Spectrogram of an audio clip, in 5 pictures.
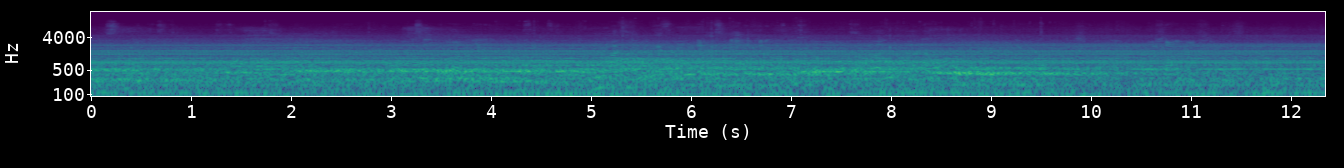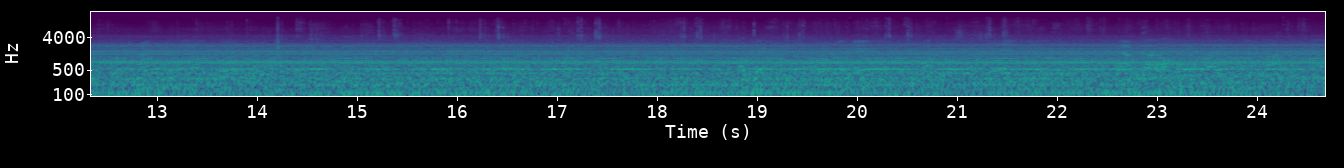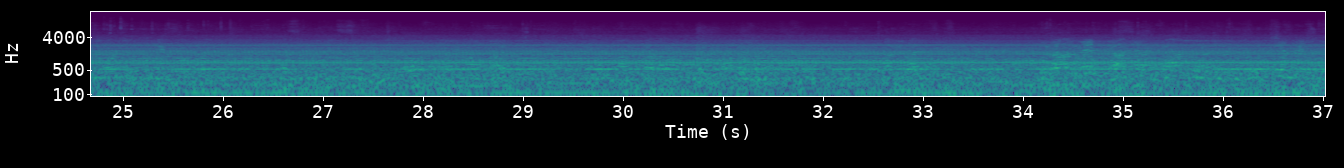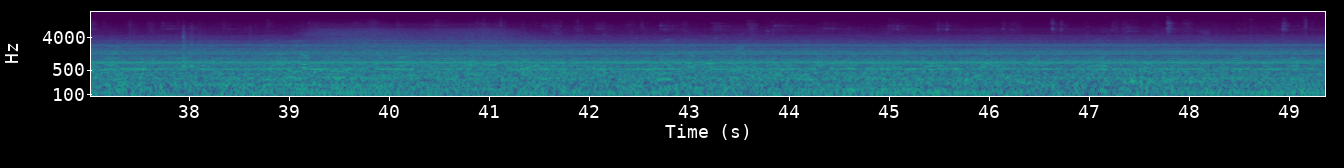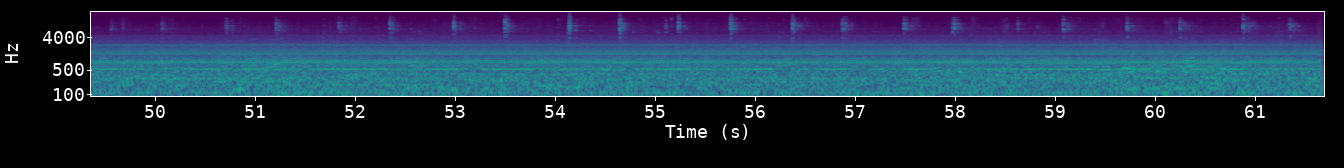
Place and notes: Trainstation, Flughafen, Squaire, Frankfurt am Main, Deutschland - Empty trainstation with some voices
In this recording a man is asking for money: Haben Sie vielleicht an Finanzen, was nur durch den Tag helfen könnte. And later: Alles ein bischen haarig so seit Corona. Na Guten Tag. Begging is forbidden at German train stations. The same guy will later be thrown out of Terminal 1 (also recorded, hear there...)
Hessen, Deutschland, 24 April 2020, 17:30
